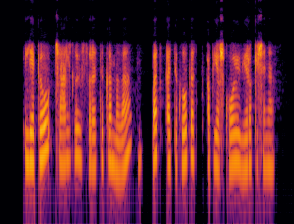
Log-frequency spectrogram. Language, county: Lithuanian, Kaunas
